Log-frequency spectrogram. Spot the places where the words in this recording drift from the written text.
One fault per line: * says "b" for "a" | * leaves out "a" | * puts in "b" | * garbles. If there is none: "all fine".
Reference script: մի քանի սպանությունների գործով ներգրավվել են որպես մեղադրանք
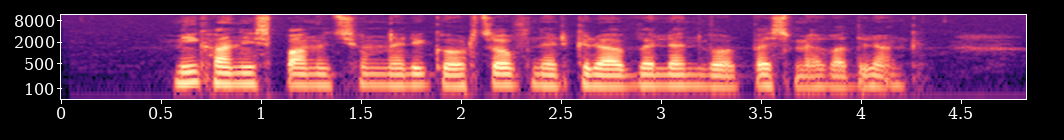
all fine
